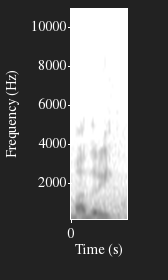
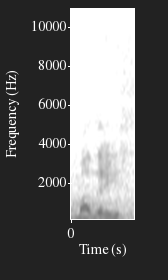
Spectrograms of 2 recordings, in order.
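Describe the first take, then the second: First: Madrid ends with a t sound. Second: Madrid ends with a soft th-like sound.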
